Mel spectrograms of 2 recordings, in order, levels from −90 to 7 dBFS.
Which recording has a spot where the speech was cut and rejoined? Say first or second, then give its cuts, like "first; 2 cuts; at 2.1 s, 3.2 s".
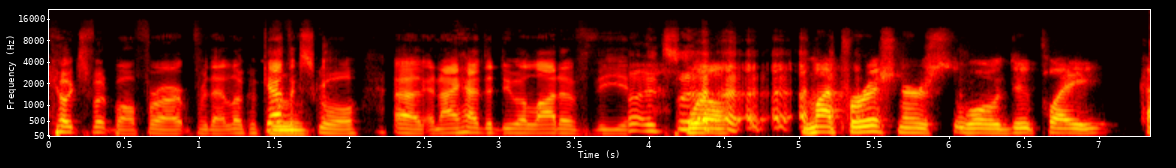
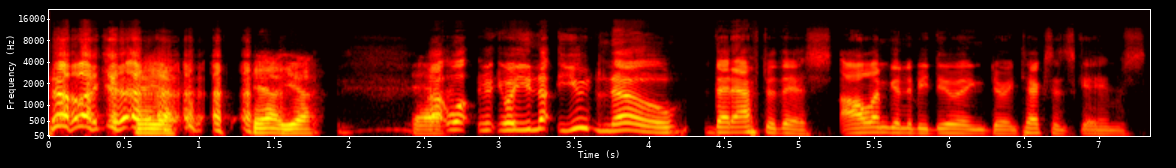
first; 2 cuts; at 2.5 s, 3.8 s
